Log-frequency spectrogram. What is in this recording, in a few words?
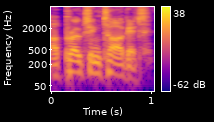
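Speech Pilots Bomber Engage, British English; World Of Warships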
